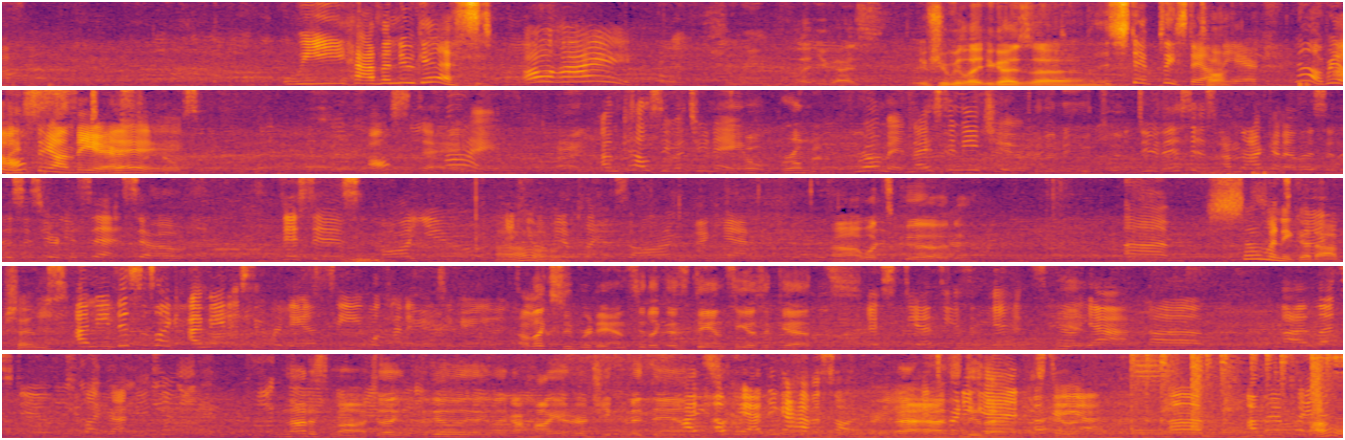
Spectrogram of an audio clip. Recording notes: Live from INTERNET YAMI-ICHI: Up Late.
